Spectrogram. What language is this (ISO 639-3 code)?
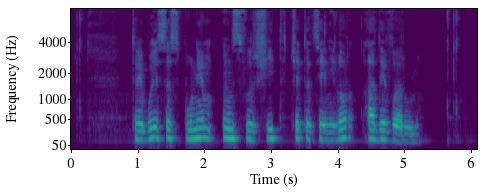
ron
